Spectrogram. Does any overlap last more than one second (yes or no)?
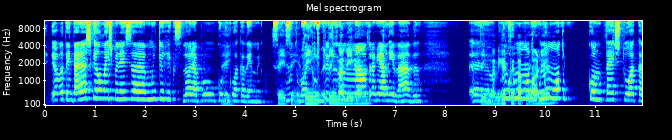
yes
